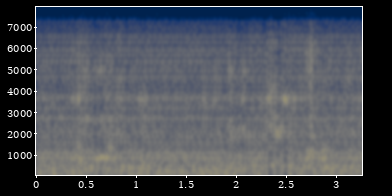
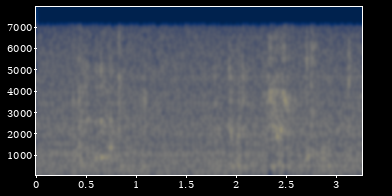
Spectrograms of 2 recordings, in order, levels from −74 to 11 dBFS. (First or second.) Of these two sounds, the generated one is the first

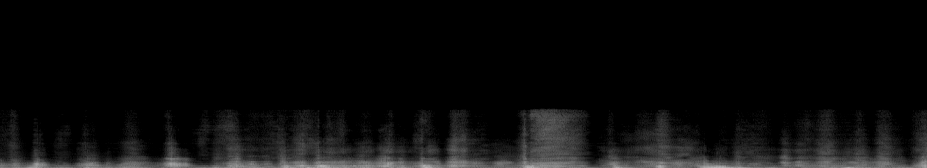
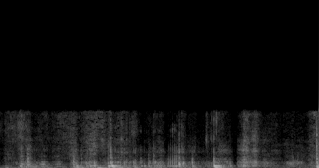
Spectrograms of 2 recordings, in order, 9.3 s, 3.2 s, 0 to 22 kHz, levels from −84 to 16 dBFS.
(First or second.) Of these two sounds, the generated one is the first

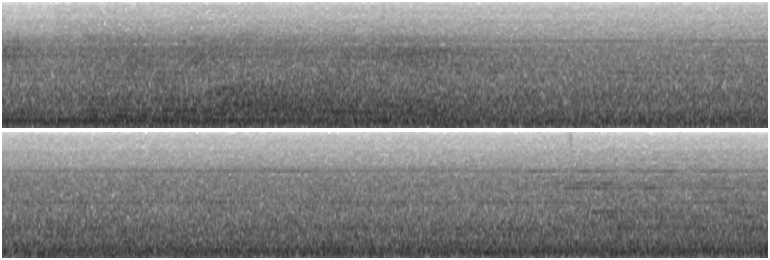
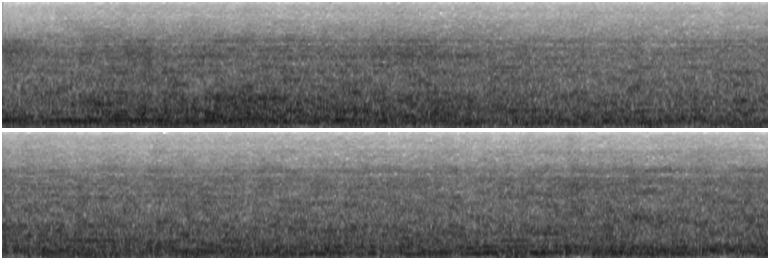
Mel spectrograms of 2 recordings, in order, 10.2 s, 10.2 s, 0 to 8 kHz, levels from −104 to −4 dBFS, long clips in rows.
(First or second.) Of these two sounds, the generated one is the second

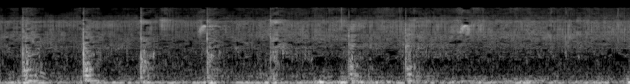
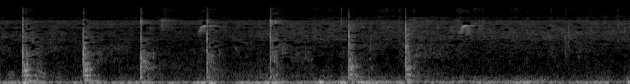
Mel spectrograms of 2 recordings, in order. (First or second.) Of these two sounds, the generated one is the first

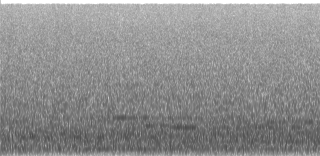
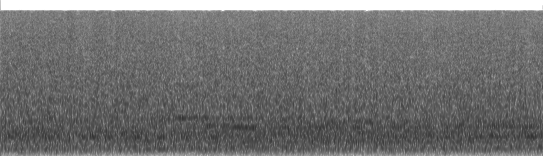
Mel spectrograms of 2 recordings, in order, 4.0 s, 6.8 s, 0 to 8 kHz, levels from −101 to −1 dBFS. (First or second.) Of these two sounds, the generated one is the second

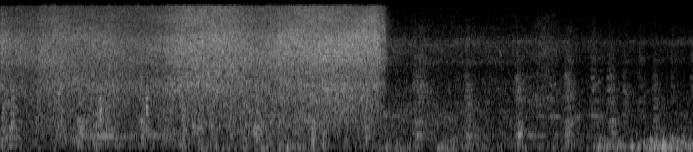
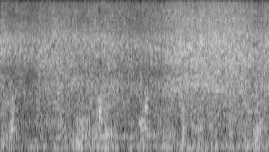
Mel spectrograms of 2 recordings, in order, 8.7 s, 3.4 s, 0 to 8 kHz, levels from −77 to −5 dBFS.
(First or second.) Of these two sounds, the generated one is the second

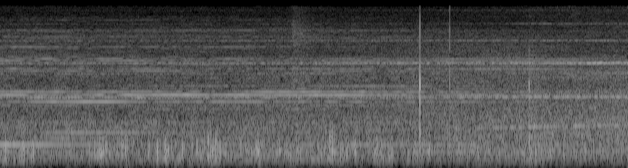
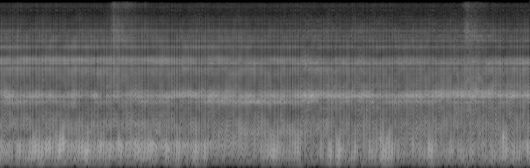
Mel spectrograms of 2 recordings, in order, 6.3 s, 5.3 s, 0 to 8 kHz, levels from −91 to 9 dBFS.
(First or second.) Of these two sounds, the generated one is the second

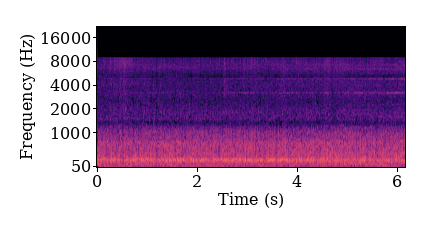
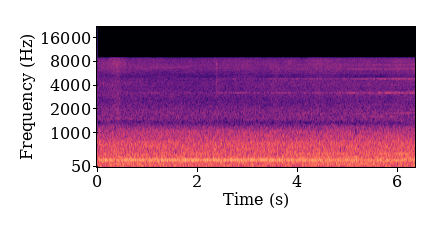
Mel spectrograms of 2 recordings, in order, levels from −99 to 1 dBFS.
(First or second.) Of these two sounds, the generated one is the first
